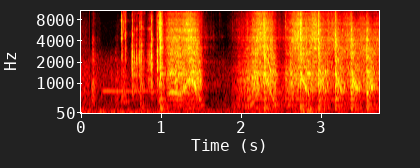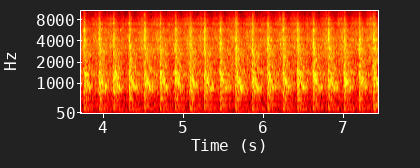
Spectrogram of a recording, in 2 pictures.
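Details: 2009 Buick LaCrosse, crank no start, battery at 2 volts on a booster pack; starter spins evenly at two to three pulses a second but engine never fires, no spark seen at waste spark coil.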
